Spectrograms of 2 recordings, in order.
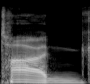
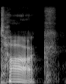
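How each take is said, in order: First: The final consonant is a voiced G. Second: The final consonant is a devoiced K-like sound. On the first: The speaker calls it wrong. "tag with a G sound with your vocal cords vibrating" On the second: The speaker calls it right. "it's going to be devoiced and sound really more like a K"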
